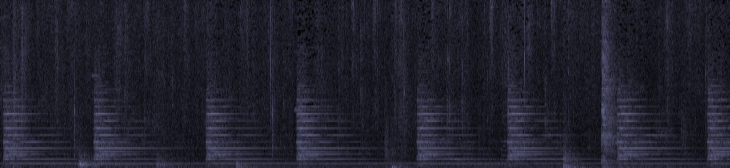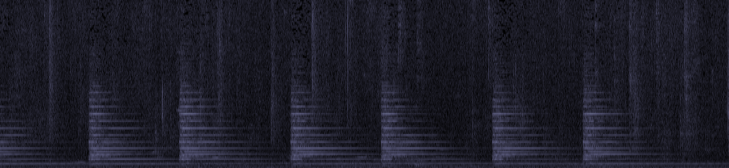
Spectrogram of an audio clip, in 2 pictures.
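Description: Church bell tolling, a single strike about every two seconds, each stroke ringing on and fading before the next, with a few dull knocks in between.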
